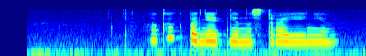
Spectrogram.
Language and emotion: Russian, sad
